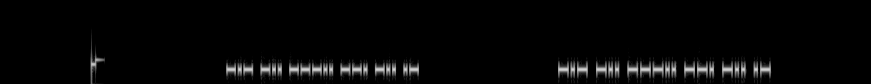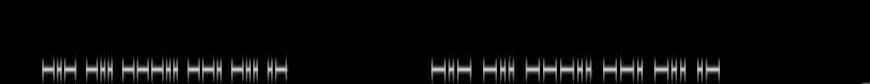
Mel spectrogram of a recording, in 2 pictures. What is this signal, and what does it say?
Morse code, heard as a keyed tone, about 34 wpm, 700 Hz. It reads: KD8GDA KD8GDA KD8GDA KD8GDA
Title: Speed Racing - USA Call Signs 28wpm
